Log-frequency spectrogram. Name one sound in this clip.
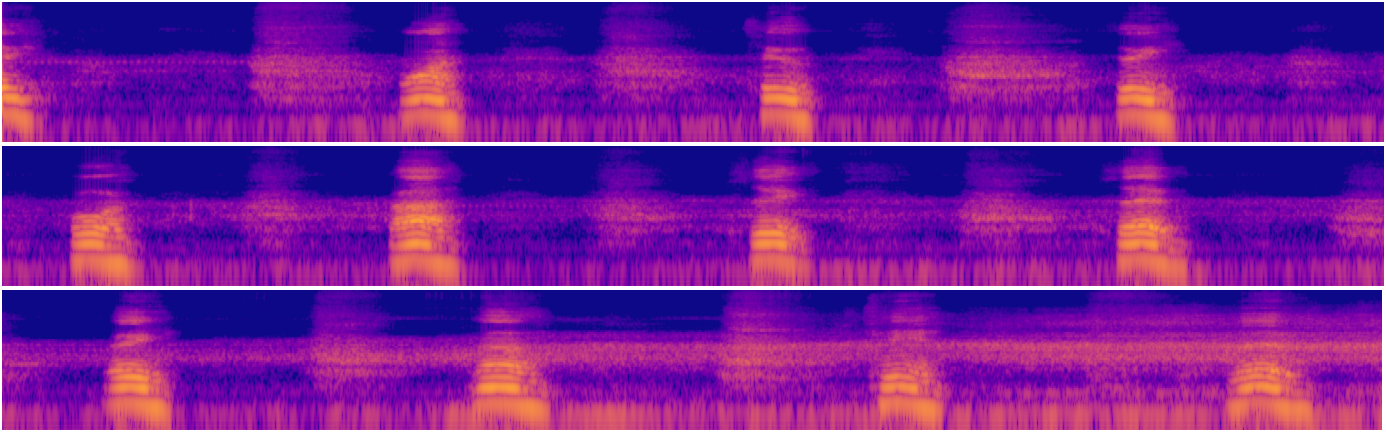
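A man grunts with effort at each repetition.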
